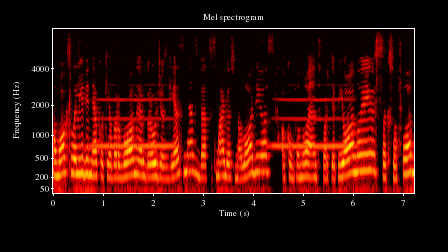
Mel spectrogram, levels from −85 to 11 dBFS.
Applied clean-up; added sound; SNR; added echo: none; Wind instrument, woodwind instrument; 13 dB; none.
